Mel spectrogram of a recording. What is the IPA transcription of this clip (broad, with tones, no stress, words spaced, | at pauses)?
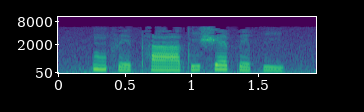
pũ˦fe˨pʰaː˦ti˦ ʃɛ˦pe˨ pi˨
